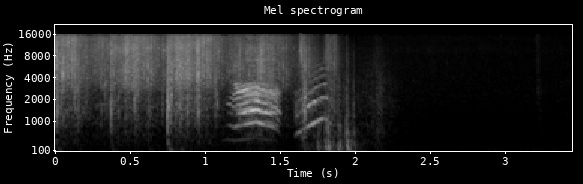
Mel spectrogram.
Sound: Mathieu grunts; thuds

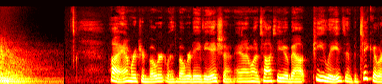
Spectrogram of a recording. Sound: airplane engine flyby

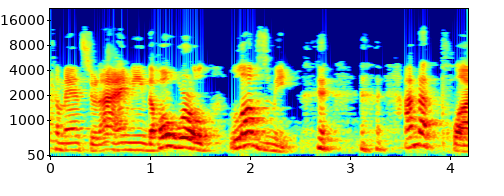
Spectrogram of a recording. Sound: laughs

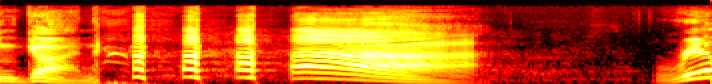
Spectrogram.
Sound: laughter

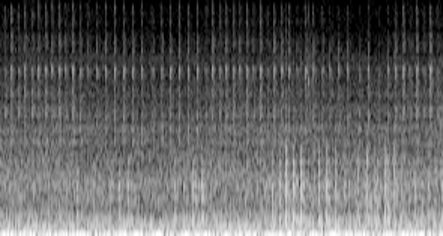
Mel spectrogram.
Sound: machine rattles

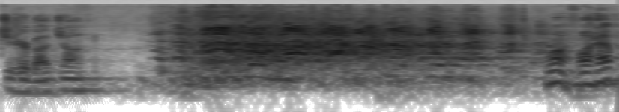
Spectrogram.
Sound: audience laughing

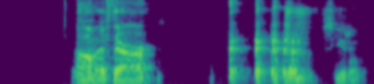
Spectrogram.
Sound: clears throat

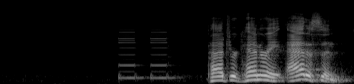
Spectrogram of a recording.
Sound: buzzer beeps

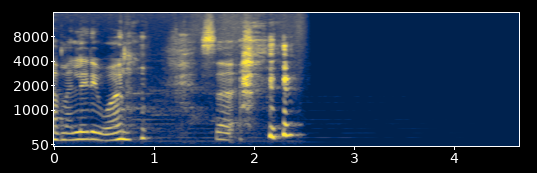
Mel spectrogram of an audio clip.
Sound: giggles

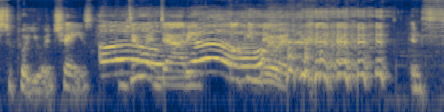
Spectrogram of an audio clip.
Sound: laugh

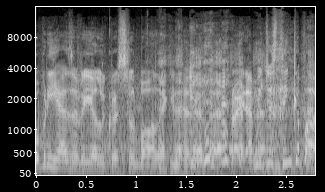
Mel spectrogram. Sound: hosts laugh

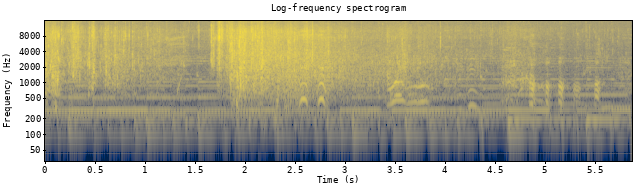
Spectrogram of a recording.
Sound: water splashes; laughs

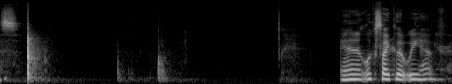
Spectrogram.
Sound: gavel thuds

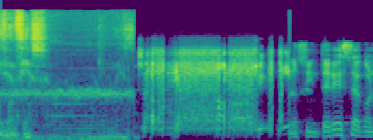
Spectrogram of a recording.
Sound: radio frequency noise

